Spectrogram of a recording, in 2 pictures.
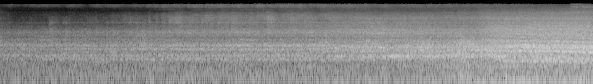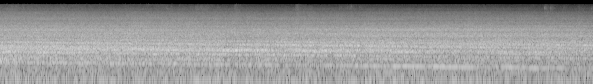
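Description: Sydney Trains double-deck electric train passing on the viaduct track. It grows steadily louder over the first ten seconds or so, then holds steady as the carriages go by: a whine of traction motors over the rumble of wheels on rail.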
